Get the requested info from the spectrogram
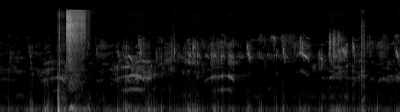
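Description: A sharp click and a short rush of noise a little after a second in, then many birds chirping, with short overlapping arched calls.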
